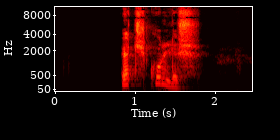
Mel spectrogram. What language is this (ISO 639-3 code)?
kab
